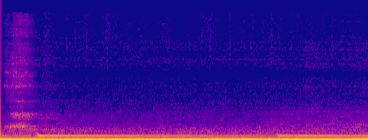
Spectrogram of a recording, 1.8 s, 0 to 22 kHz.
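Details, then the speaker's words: 2007 GMC Acadia, 174,631 miles, check engine light on with code P0496 (evap purge flow high). Right after start-up there is a heavy low rumble with a rapid puffing flutter under the idle: a horrendous exhaust leak. "I'll start it up just so you can see it doesn't go away. It's got a horrendous exhaust"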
